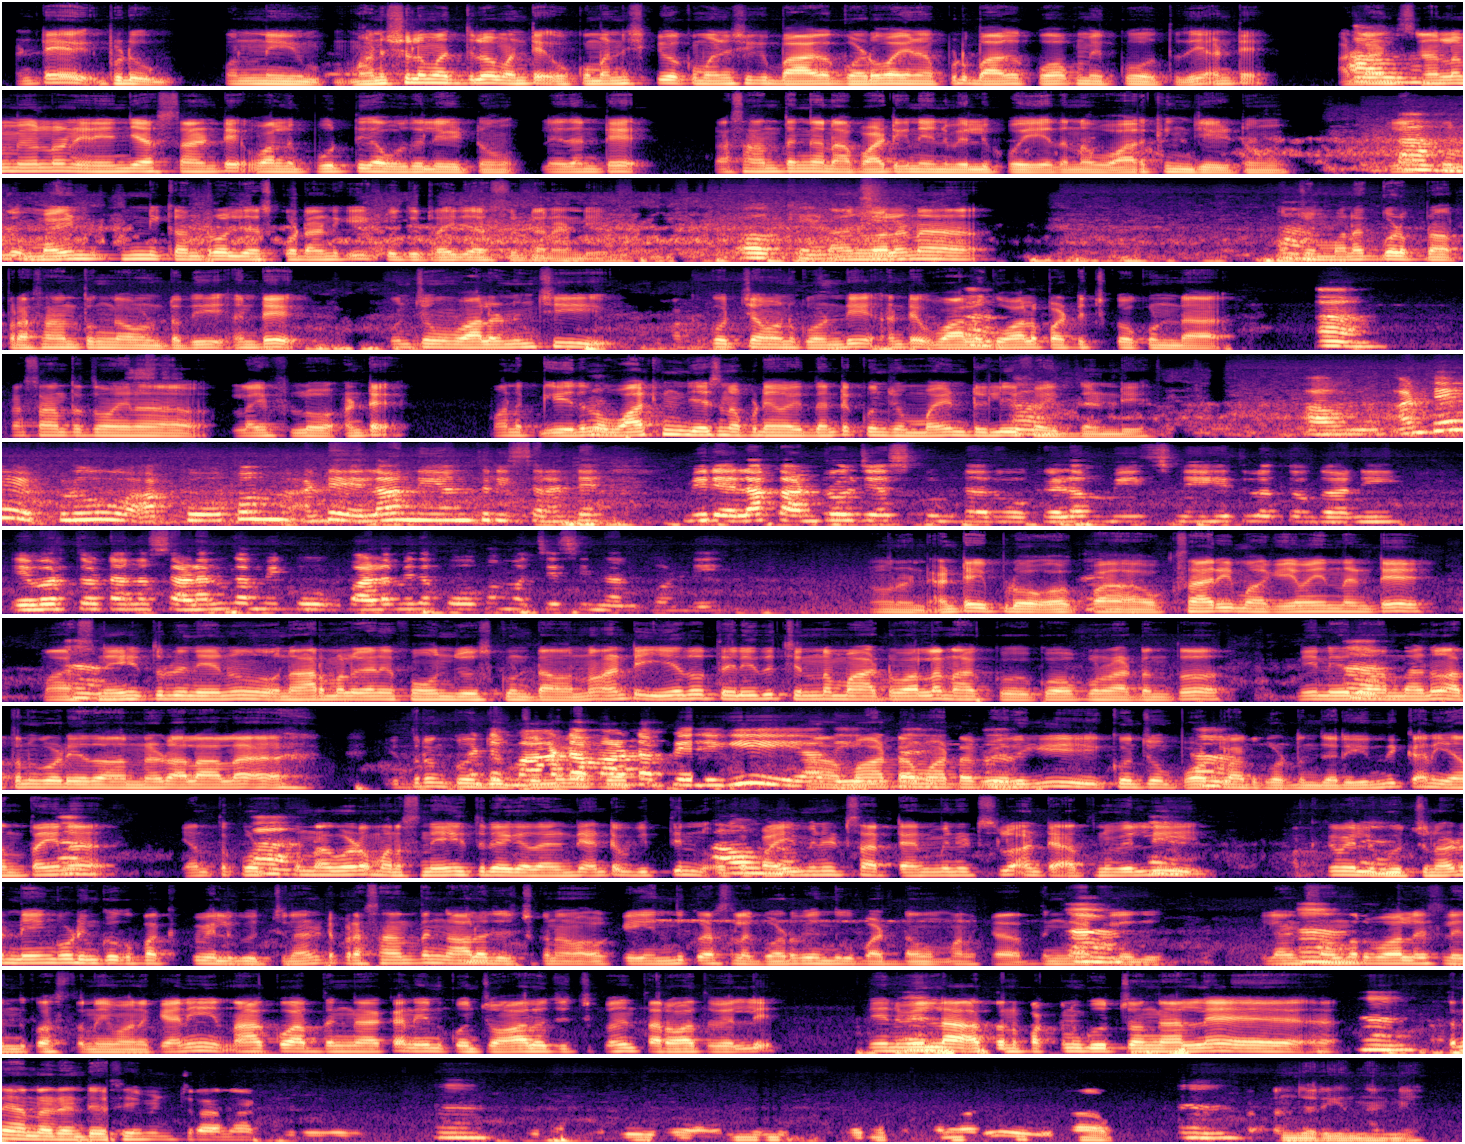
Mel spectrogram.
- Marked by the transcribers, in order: static; other background noise; in English: "వాకింగ్"; in English: "మైండ్‌ని కంట్రోల్"; distorted speech; in English: "ట్రై"; wind; in English: "లైఫ్‌లో"; in English: "వాకింగ్"; in English: "మైండ్ రిలీఫ్"; in English: "కంట్రోల్"; in English: "సడెన్‌గా"; in English: "నార్మల్‌గానే"; chuckle; in English: "వితిన్"; in English: "ఫైవ్ మినిట్స్ ఆర్ టెన్ మినిట్స్‌లో"; unintelligible speech; unintelligible speech
- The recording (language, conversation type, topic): Telugu, podcast, కోపం వచ్చిన తర్వాత మీరు దాన్ని ఎలా నియంత్రించుకుంటారు?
